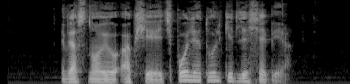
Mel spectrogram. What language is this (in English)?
Belarusian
